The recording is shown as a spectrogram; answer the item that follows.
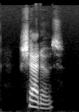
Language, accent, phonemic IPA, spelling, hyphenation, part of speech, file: English, US, /ˈʃædoʊz/, shadows, shad‧ows, noun / verb, En-us-shadows.ogg
- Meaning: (noun) plural of shadow; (verb) third-person singular simple present indicative of shadow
